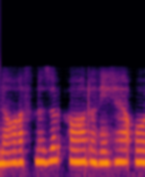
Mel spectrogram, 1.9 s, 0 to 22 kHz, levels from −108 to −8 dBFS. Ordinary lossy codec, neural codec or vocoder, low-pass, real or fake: none; codec, 16 kHz, 0.3 kbps, FocalCodec; 5.4 kHz; fake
